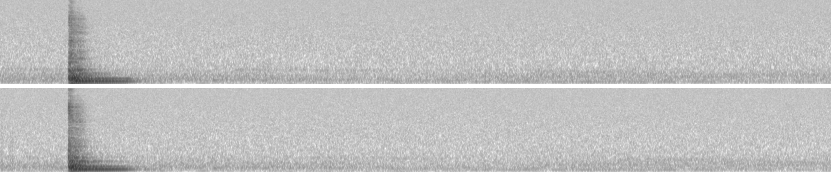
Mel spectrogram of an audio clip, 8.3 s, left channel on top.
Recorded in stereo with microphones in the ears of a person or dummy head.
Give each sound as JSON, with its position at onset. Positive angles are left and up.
{"t": 0.7, "sound": "a thud", "side_deg": -60, "distance_m": 6.5}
